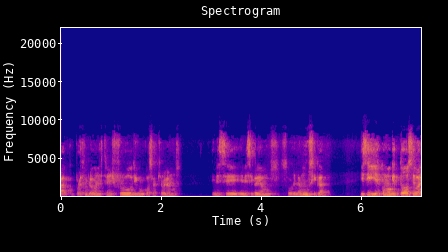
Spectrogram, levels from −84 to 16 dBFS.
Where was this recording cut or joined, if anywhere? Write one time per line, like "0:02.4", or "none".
0:03.9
